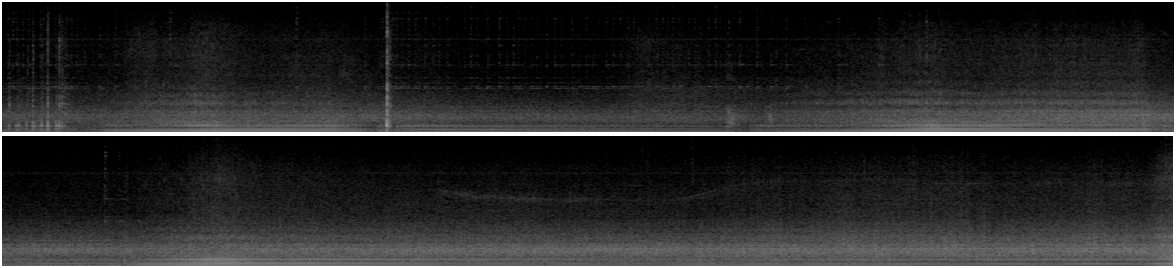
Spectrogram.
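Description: Ford Focus ST engine and Milltek resonated exhaust pulling at low revs on a light throttle. The pitch eases down, climbs again, dips briefly about halfway through, then holds steady. One sharp click about five seconds in.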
